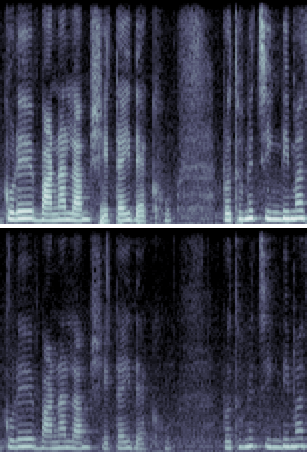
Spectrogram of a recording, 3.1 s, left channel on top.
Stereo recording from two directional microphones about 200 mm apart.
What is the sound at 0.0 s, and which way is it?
Speech, 35° left (ahead or behind).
